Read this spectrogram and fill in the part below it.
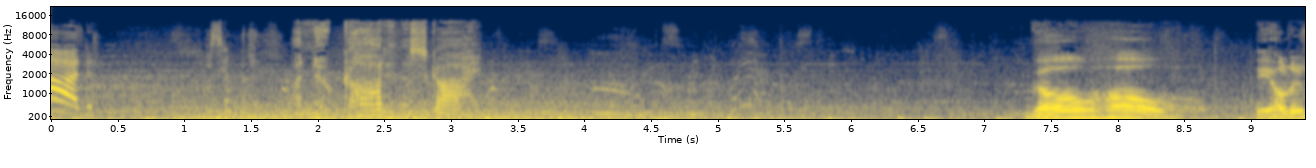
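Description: A crowd of voices murmurs and cries out in a large echoing hall.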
